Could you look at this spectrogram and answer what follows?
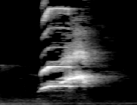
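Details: Black-capped lory kept at home, its call serving as a lure and master recording: one bright, ringing, harmonic screech of about one second, rising sharply then trailing off slightly lower, in quiet surroundings.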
